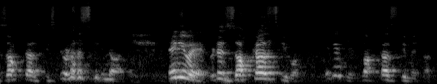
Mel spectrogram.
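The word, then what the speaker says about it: Czochralski: আছে দেখবে সি এর, জক্রালস্কি উচ্চারণ, সি এর প্রোনাউন্সিয়েশন ওটা সাইলেন্ট থাকে, ঠিক আছে, ওটা জক্রালস্কি, চোরালস্কি নয়। এনিওয়ে ওটা জক্রালস্কি বলে, ঠিক আছে, জক্রালস্কি মেথড।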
